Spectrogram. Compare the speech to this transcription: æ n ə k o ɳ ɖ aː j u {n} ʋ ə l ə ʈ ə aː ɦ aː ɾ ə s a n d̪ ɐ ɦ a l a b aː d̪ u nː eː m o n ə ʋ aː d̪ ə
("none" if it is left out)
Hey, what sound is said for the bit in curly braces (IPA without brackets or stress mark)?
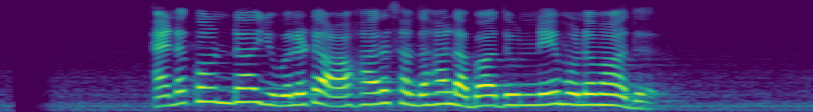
none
